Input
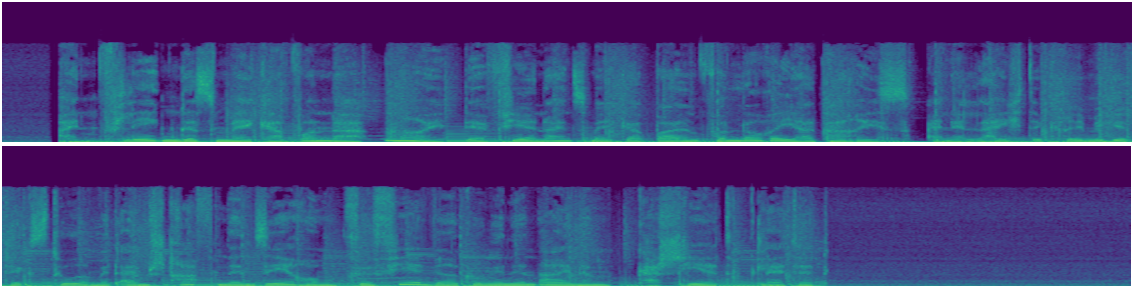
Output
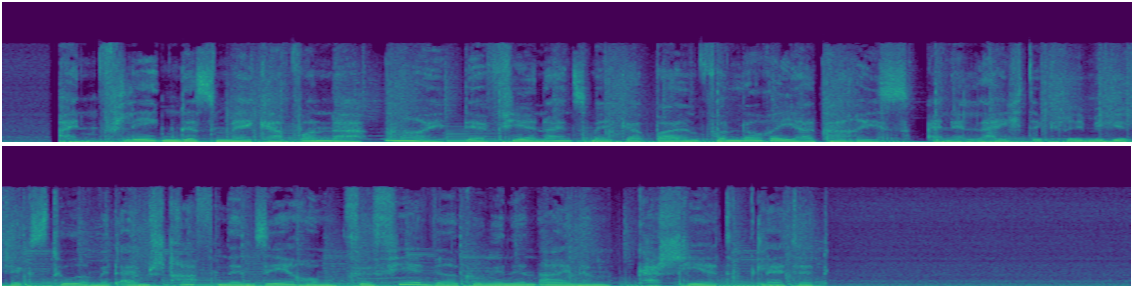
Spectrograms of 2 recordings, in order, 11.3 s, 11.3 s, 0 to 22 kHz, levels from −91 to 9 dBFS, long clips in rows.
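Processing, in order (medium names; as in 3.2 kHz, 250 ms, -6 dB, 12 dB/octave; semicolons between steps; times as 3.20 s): 5.18–5.70 s: high-order bell 1.2 kHz -13 dB; in parallel at -3 dB: compression, threshold -36 dBFS, peak gain reduction 17 dB; on the sum: trim -3.5 dB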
